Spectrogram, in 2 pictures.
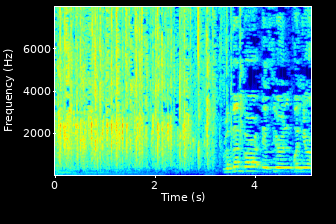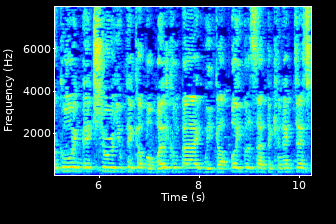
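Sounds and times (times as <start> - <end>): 
audience applause: 0.0 - 3.5
speech: 3.4 - 10.2.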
